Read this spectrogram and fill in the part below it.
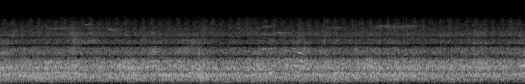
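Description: Ordinary train No. 257 from Thonburi to Nam Tok crossing the wooden Tham Krasae bridge, a steady rumbling roll of railcars heard from nearby, continuous and even throughout.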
